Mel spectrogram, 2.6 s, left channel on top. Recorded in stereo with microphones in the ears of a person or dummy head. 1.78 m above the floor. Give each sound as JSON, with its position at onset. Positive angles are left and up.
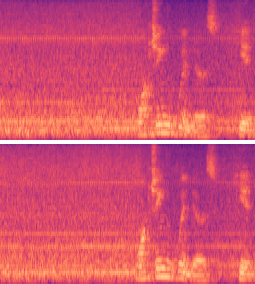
{"t": 1.4, "sound": "a man speaking", "side_deg": -40, "distance_m": 0.8}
